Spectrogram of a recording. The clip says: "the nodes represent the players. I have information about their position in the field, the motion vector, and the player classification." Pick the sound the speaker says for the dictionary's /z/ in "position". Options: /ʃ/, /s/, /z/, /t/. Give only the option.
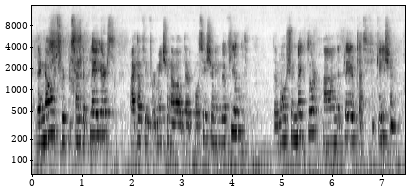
/s/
